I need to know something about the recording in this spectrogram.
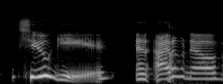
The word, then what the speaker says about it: cheugy: It is called cheugy.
